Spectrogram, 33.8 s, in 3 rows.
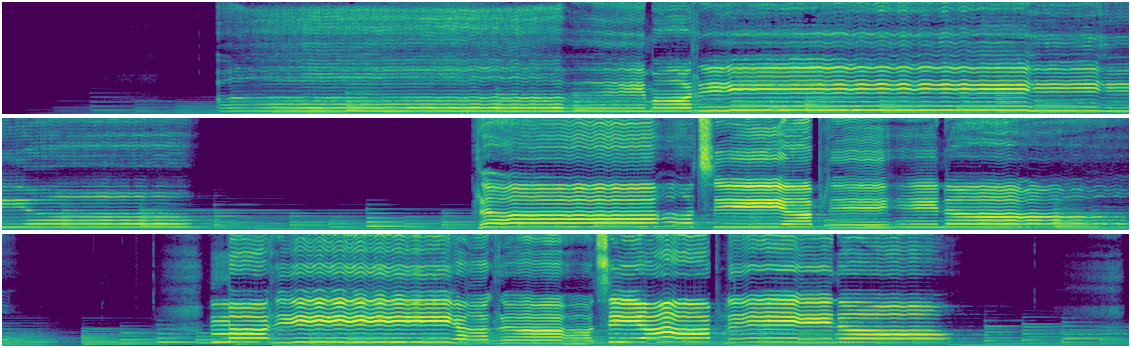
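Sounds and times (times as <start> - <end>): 
piano accompaniment: 0.2 - 33.8
person singing: 2.2 - 13.2, 16.0 - 22.7, 24.4 - 32.2.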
